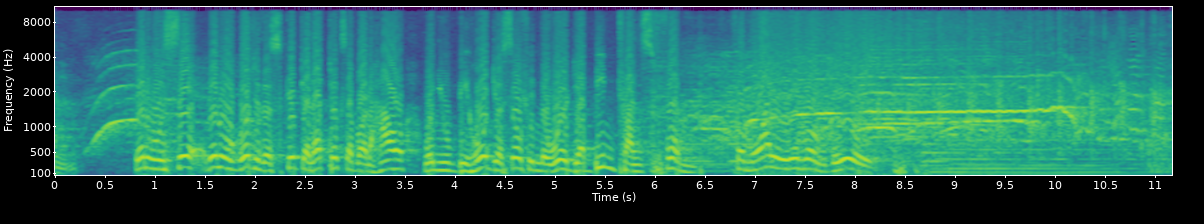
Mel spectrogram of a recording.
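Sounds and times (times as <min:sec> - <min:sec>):
speech: 0:00.8 - 0:08.7
large audience screaming and shouting: 0:06.2 - 0:11.1.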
